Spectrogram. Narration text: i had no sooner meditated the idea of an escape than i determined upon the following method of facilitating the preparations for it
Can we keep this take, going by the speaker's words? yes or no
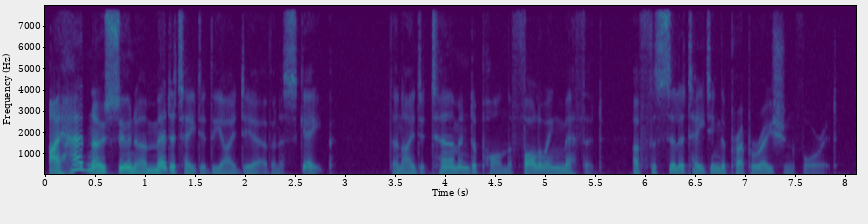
no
